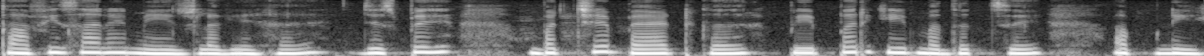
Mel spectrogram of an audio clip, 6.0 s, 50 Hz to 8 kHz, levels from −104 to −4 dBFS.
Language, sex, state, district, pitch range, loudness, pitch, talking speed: Hindi, female, Chhattisgarh, Korba, 210-250 Hz, -13 LUFS, 225 Hz, 130 wpm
